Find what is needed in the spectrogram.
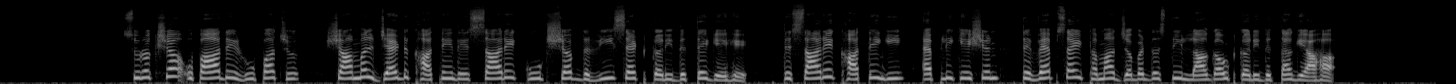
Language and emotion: Dogri, neutral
